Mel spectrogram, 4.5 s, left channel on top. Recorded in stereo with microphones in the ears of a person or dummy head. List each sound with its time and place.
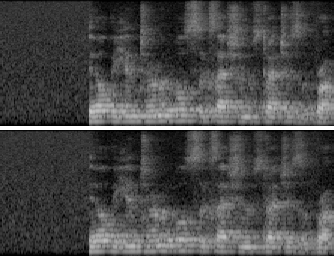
1.2 s a man speaking: 55° left (ahead or behind), 1.1 m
